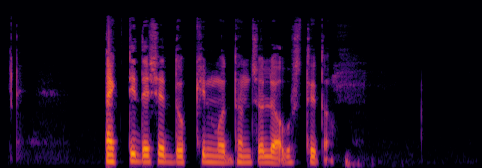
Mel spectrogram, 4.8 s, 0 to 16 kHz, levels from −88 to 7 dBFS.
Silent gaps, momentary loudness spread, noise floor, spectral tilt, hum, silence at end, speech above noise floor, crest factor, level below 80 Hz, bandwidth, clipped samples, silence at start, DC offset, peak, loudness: none; 9 LU; -81 dBFS; -6 dB/octave; none; 1.3 s; 57 dB; 26 dB; -66 dBFS; 11 kHz; under 0.1%; 1.05 s; under 0.1%; 0 dBFS; -24 LUFS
